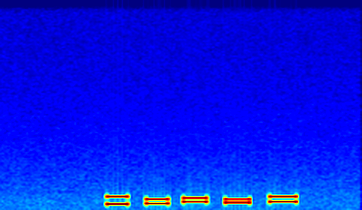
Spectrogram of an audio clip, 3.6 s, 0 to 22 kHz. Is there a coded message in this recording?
Yes: DTMF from 1.1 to 3.0 s, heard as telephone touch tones, dialled by hand, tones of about 230 ms. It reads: 3407#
